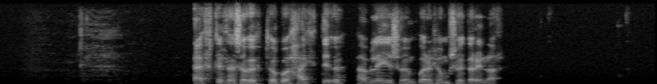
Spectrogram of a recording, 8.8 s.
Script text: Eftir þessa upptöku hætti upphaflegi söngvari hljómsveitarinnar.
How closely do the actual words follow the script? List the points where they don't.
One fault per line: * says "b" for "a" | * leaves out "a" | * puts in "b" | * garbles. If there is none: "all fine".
all fine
